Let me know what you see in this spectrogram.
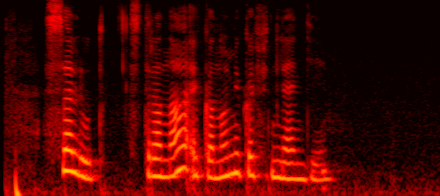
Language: Russian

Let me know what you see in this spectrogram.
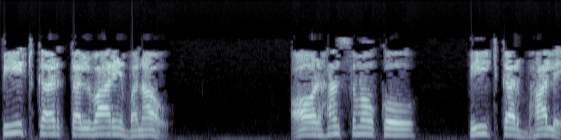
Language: Urdu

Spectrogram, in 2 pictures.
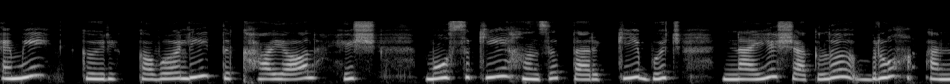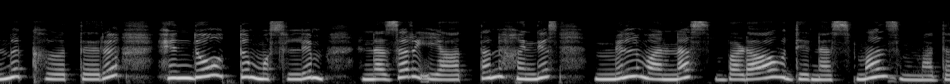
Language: Kashmiri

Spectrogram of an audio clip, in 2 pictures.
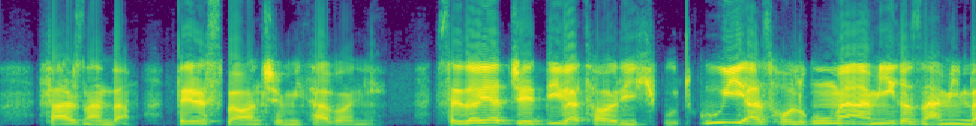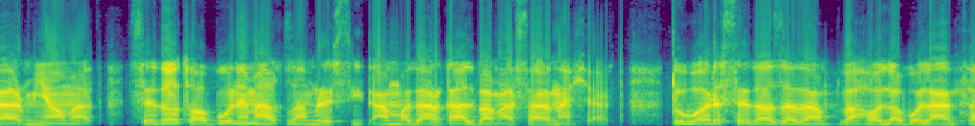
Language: Persian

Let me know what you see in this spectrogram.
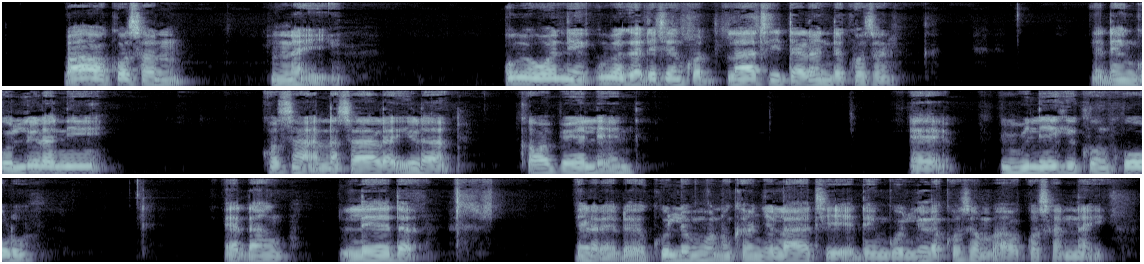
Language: Borgu Fulfulde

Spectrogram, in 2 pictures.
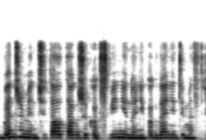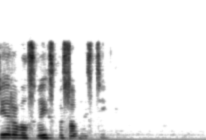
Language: Russian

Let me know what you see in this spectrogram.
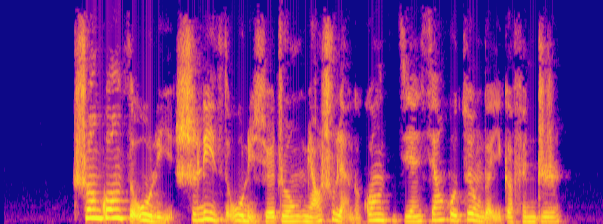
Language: Chinese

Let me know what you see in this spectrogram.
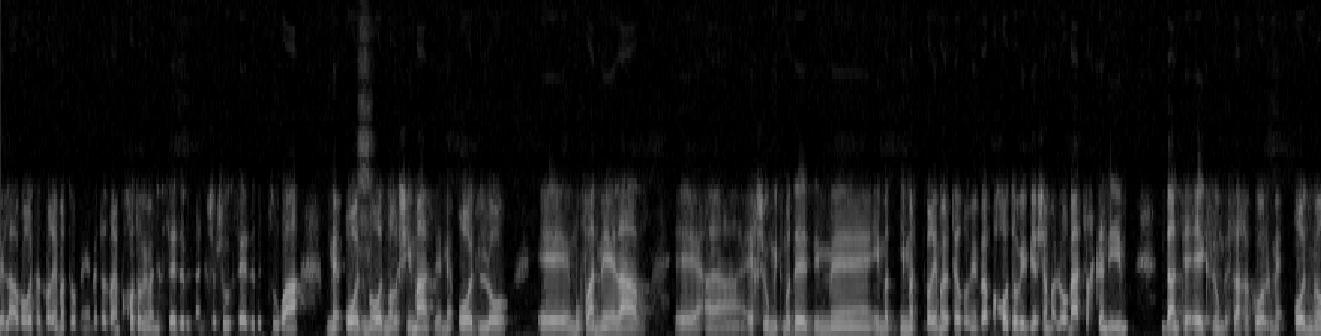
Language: Hebrew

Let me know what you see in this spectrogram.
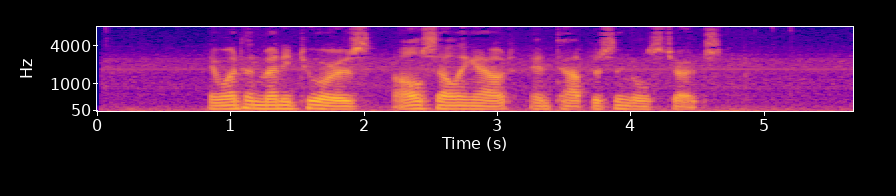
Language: English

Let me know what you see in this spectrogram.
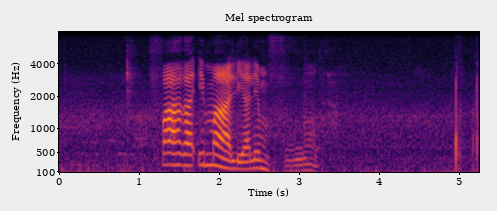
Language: Swati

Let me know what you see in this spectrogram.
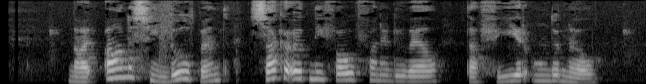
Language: Western Frisian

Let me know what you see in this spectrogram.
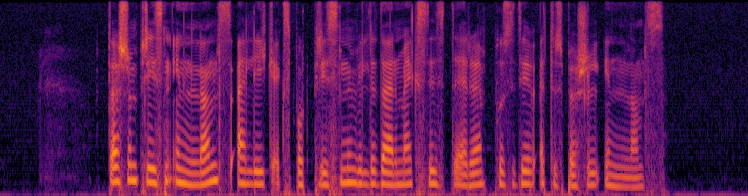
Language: Norwegian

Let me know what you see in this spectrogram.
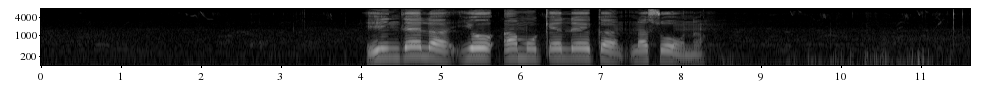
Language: Tsonga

